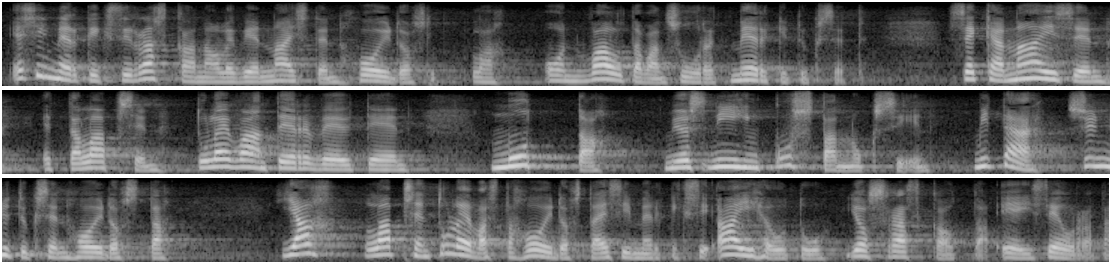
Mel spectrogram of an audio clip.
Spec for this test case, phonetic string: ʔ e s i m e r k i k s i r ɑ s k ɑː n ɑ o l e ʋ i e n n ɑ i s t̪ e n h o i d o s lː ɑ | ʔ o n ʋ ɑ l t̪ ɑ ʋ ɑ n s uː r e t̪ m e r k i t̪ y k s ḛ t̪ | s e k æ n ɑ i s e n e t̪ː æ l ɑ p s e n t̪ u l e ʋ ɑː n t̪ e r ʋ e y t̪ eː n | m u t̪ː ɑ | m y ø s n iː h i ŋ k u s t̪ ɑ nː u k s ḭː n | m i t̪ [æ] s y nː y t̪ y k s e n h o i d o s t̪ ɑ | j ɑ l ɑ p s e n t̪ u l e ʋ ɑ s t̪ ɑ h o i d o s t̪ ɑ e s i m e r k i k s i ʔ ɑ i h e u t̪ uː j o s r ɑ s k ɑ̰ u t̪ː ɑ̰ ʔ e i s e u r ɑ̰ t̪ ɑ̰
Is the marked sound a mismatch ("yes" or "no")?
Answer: no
